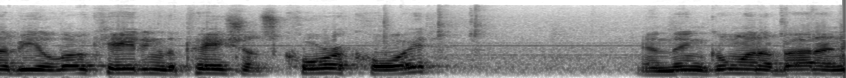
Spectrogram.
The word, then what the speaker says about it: coracoid: Coracoid. Whatever you say, Coracoid.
